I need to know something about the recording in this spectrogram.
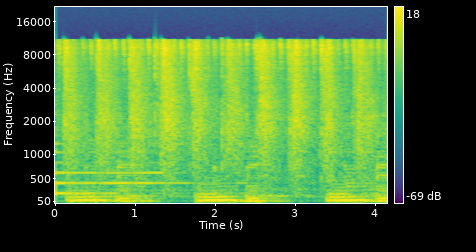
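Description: Live rock band playing: electric guitars, bass and drums with a steady beat.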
